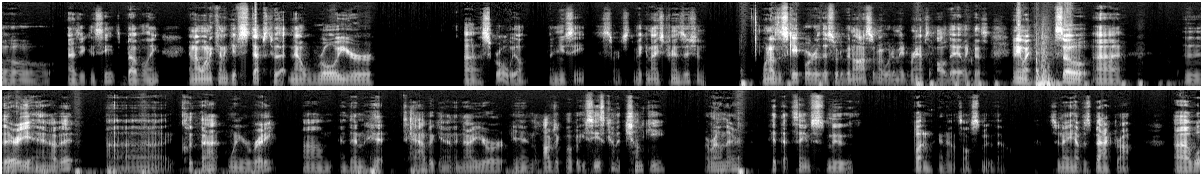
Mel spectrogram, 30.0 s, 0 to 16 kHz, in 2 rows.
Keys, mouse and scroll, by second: 20.1 Tab, 21.9 middle click, 23.2 click, 23.5 middle click, 23.5 click, 25.5-27.5 drag, 27.5-28.9 middle drag.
